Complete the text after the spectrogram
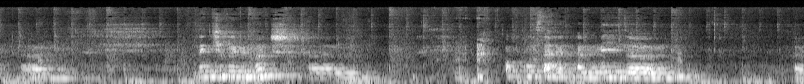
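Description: A woman speaks calmly into a microphone over a loudspeaker in a large echoing hall.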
